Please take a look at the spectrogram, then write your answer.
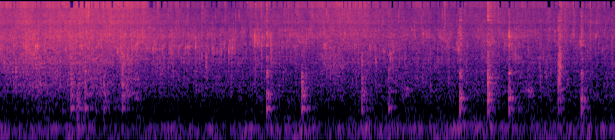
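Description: Onion and green chili frying for country chicken varuval give a steady, close sizzle with scattered sharp clicks of stirring that grow more frequent toward the end, with no voices.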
